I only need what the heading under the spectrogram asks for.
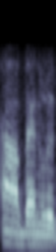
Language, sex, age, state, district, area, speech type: Malayalam, male, 60+, Kerala, Kozhikode, urban, conversation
